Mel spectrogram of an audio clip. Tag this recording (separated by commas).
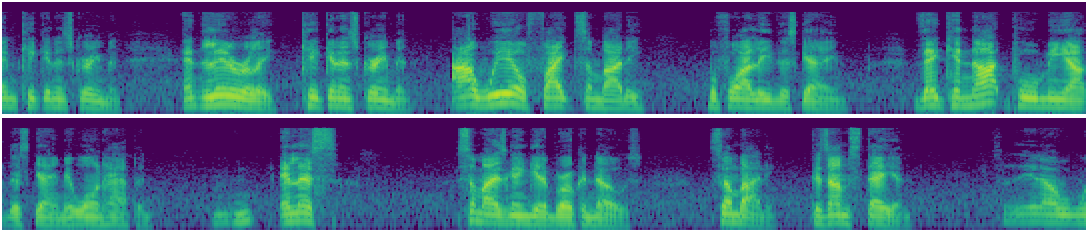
Speech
